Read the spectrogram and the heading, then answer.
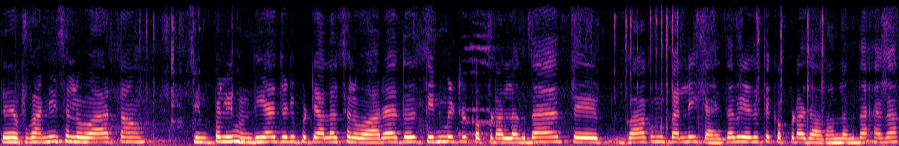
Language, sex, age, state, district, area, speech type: Punjabi, female, 60+, Punjab, Ludhiana, urban, spontaneous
